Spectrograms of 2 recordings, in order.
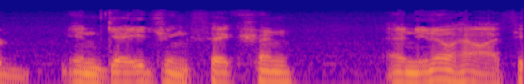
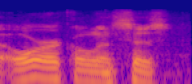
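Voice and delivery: normal talking voice

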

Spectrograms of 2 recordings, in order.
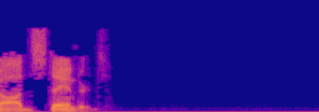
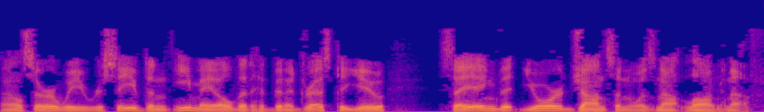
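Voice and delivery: lightly voiced newsman; 6 semitones lower than usual. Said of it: "see Brian Williams ask John Edwards".

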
